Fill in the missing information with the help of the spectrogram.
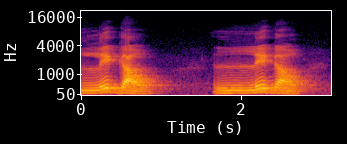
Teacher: A sua língua está no céu da sua boca e a ponta da sua língua está nos dentes superiores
